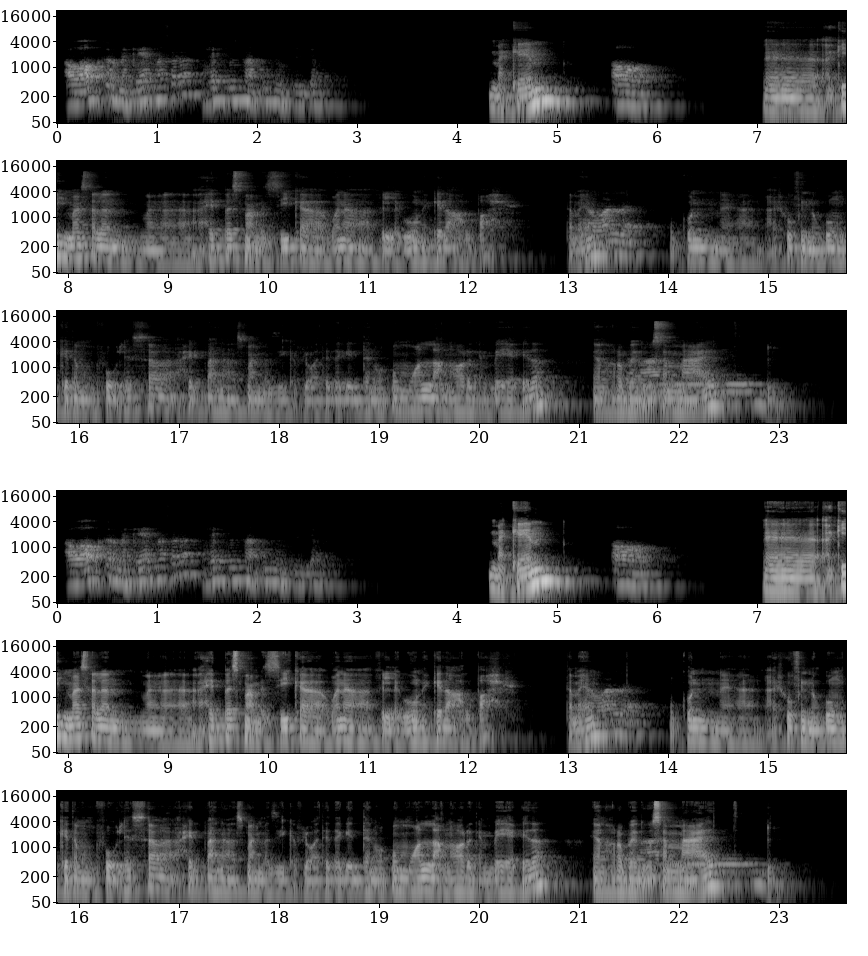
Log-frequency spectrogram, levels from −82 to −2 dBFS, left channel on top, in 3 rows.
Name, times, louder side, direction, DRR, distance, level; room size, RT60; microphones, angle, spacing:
voice 1, 0.1-2.7 5.5-5.9 13.1-13.7 21.4-22.9, left 1 dB, 70° left, 2.9 m, -42 dB
voice 2, 4.3-5.0 7.1-12.5 13.0-13.4 14.0-20.7 21.1-22.5 22.9-23.0, right 4 dB, 50° right, 0.5 m, -35 dB
8.1 x 7.4 x 4.1 m
head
